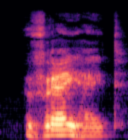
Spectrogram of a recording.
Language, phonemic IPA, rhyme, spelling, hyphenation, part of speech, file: Dutch, /ˈvrɛi̯.ɦɛi̯t/, -ɛi̯ɦɛi̯t, vrijheid, vrij‧heid, noun, Nl-vrijheid.ogg
- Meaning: freedom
